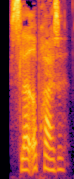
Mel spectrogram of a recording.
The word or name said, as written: sladderpresse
